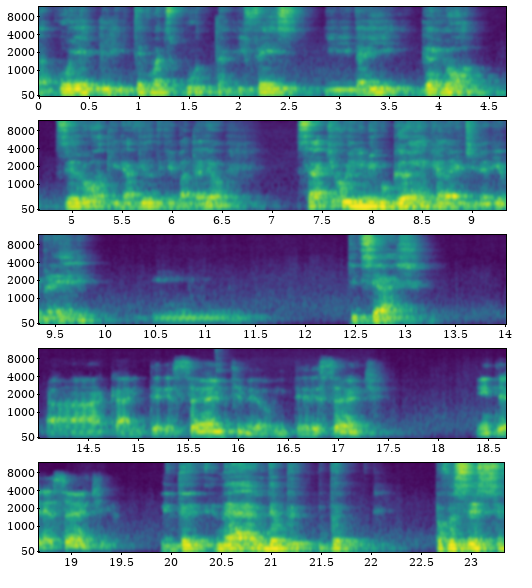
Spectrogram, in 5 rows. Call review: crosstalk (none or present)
none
